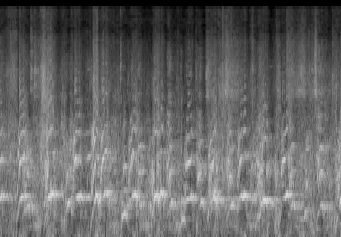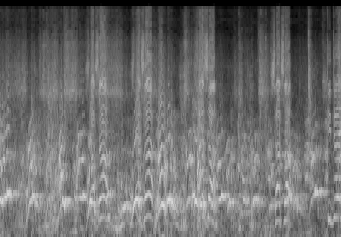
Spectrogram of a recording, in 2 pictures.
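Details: Belgian Malinois guard dogs at a large industrial area near Nafplio, Greece, keep up a frenzied stream of whines and yips while a man speaks in Greek over the noise.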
